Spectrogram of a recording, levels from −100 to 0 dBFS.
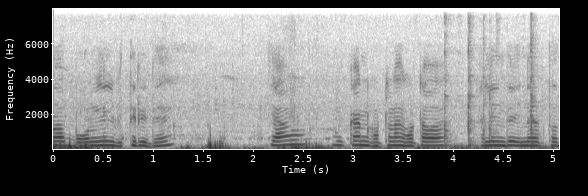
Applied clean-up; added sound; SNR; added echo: none; Boiling; 16 dB; none.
